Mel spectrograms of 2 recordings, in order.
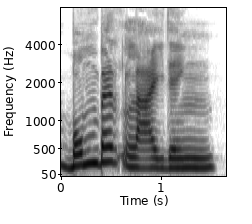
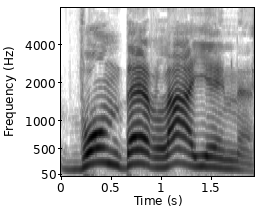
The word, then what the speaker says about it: von der Leyen: È un cappello europeo che mi ha dato la Ursula von der Leyen. Ancora, si dice von der Leyen. Ma io pronuncio giusto, te si ti che te sbagli.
